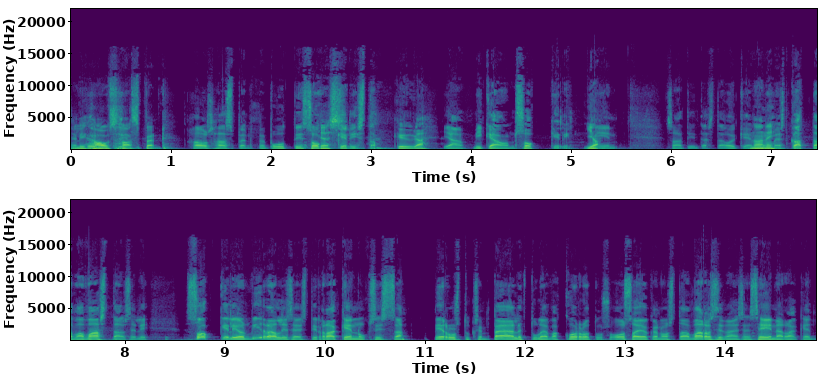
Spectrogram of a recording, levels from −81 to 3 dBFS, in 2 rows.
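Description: Repeated buffer at 2.65 s, 3.91 s just before "mikä on sokkeli", and 13.78 s just after "tuleva korotusosa joka nostaa": fresh audio arrived late, so the last tiny block replayed. Each repeat of about 1.3 ms, which fits a 64-sample buffer, sounds as a click or brief buzz, not a stutter.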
